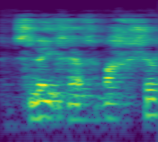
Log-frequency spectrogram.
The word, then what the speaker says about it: Schleiermacher: Schleiermacher, que en alemán se pronuncia Schleiermacher, Sotrasmonschuvenbachen.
